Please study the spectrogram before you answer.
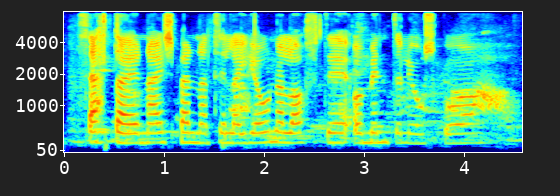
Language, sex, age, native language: Icelandic, female, 18-19, Icelandic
